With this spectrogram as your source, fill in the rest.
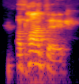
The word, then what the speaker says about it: Aponte: How do you pronounce your last name? Aponte.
